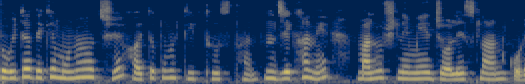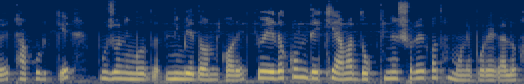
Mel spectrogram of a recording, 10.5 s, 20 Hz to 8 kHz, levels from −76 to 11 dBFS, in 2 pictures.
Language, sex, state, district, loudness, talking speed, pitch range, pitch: Bengali, female, West Bengal, Kolkata, -17 LUFS, 155 wpm, 205-245 Hz, 225 Hz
